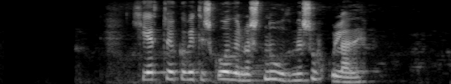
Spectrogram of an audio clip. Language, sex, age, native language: Icelandic, female, 40-49, Icelandic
